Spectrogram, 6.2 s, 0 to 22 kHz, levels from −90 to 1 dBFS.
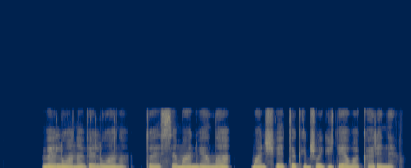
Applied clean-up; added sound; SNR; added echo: none; none; none; none.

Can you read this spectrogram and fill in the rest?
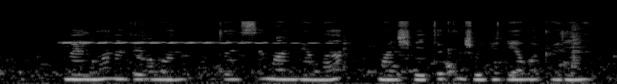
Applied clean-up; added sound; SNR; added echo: classical method Wiener filter.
